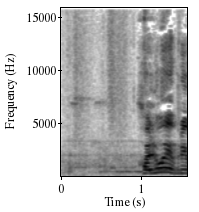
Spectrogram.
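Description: A young woman begins speaking calmly, close by.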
